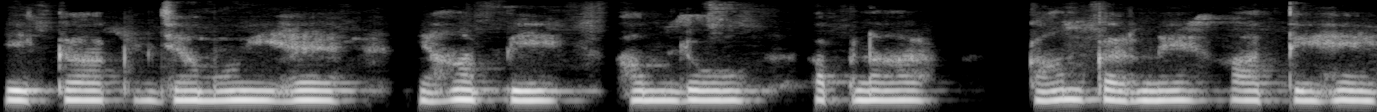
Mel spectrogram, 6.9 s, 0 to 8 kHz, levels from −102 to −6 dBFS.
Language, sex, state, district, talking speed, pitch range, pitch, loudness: Hindi, female, Bihar, Jamui, 95 wpm, 215-220 Hz, 220 Hz, -26 LUFS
